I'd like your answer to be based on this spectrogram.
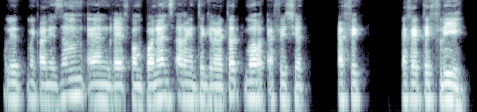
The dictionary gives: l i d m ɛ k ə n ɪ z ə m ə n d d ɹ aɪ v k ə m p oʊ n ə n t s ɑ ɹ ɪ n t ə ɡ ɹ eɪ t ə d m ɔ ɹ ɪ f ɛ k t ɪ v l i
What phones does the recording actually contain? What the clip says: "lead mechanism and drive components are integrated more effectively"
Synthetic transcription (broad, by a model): l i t m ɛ k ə n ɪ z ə m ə n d d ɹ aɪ f k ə m p oʊ n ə n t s ɑ ɹ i n t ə ɡ ɹ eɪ t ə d m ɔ ɹ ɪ f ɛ k t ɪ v l i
